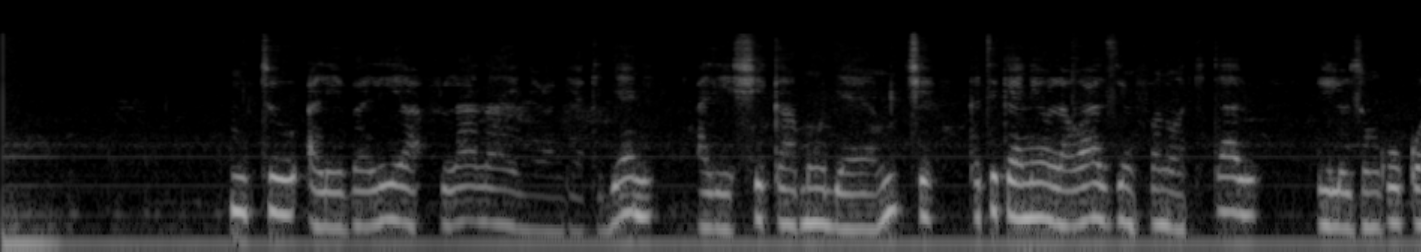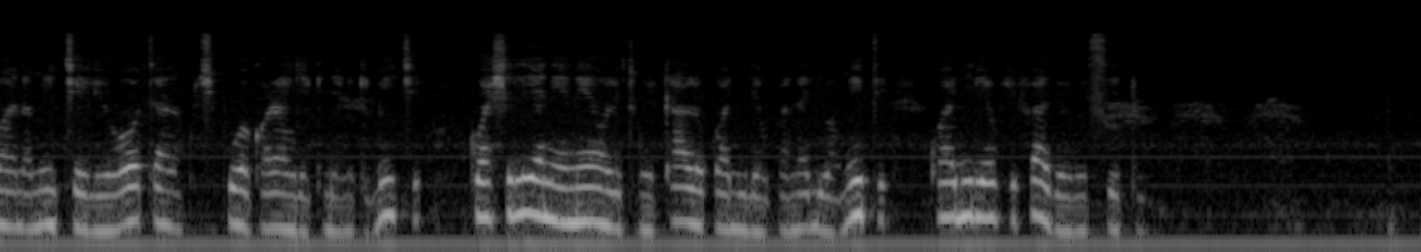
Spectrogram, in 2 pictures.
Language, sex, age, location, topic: Swahili, female, 25-35, Dar es Salaam, agriculture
